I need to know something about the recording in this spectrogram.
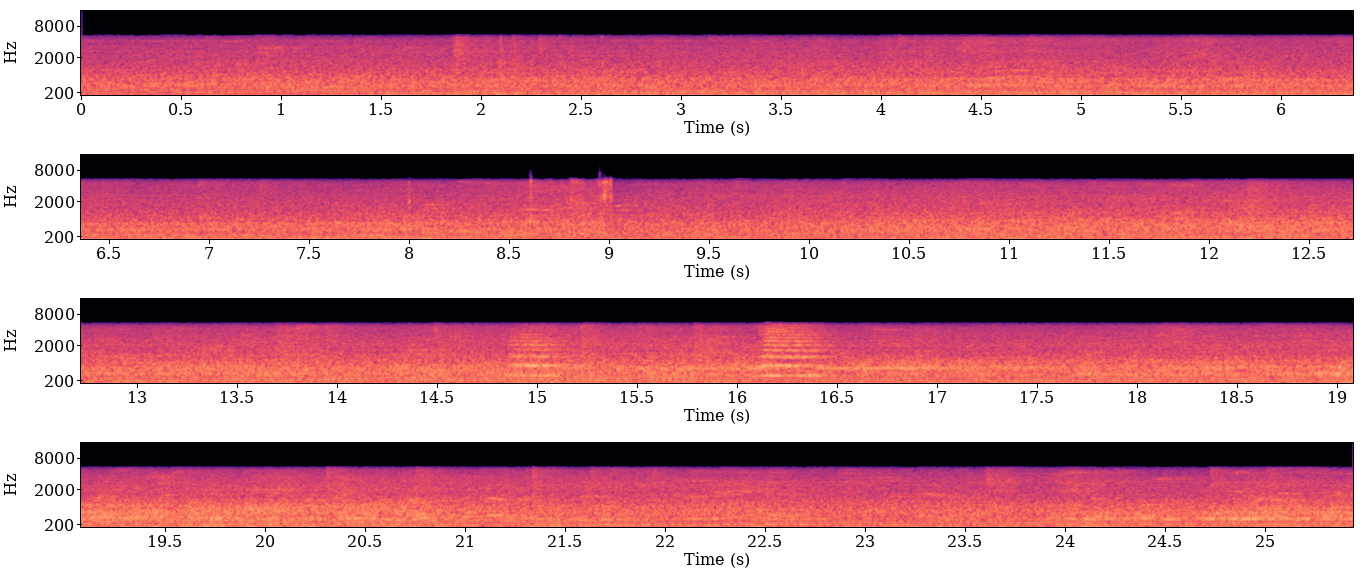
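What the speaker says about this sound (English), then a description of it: "There's John on the train" A train rumbles steadily throughout, with carriage noise and wheels on rails, and short horn toots partway through. People talk over it.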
